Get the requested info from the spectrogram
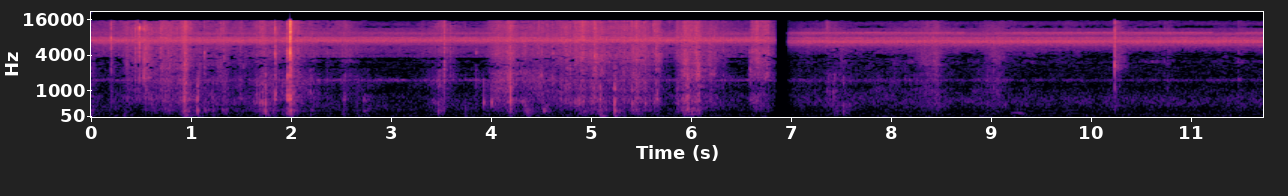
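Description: A steady high-pitched insect drone, crickets or cicadas, with rustling and footsteps through leafy undergrowth over the first half. The sound cuts out for an instant about seven seconds in, after which the insect drone goes on alone with a single soft click.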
